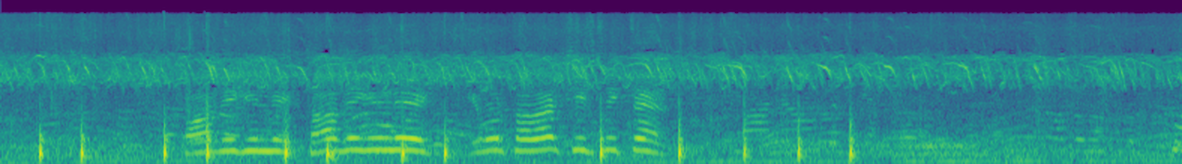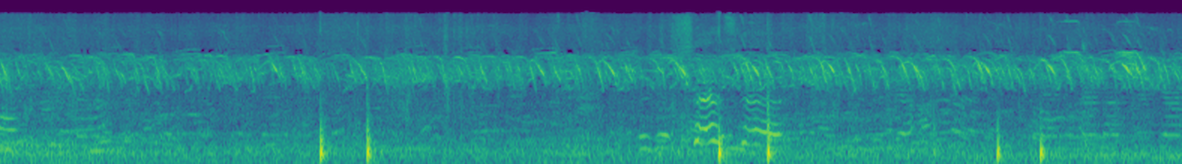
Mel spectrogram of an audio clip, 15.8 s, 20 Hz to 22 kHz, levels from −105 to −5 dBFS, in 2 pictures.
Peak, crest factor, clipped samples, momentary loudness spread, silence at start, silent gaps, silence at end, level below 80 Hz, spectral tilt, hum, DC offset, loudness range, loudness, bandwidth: -4 dBFS; 24 dB; under 0.1%; 10 LU; 0 s; none; 0 s; -48 dBFS; -4 dB/octave; none; under 0.1%; 8 LU; -27 LUFS; 16.5 kHz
